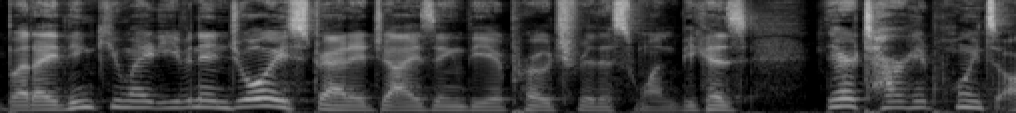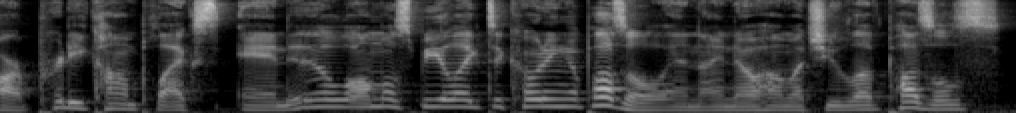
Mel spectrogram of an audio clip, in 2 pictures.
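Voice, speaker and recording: A man's voice: medium pitch, close to an everyday voice. A man playing a fond, chatty office boss in his early thirties in a romantic audio roleplay, speaking earnestly and playfully straight to the listener. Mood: upbeat, playful. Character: warm, earnest thirty-three-year-old male office boss, fond and encouraging. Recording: background music. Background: music.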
